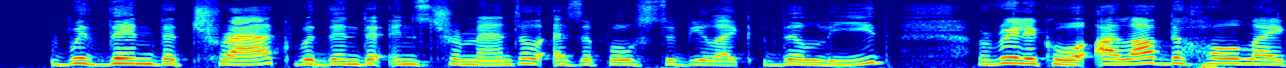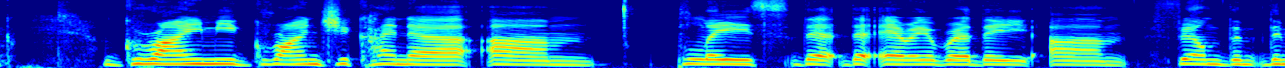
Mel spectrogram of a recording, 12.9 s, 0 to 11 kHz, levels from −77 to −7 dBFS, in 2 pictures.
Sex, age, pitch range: female, 20-39, 205-240 Hz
